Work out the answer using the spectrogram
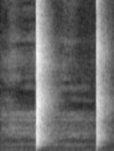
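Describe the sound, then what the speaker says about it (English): Two slow, soft hand claps spaced nearly a second apart, each a single crisp smack fading quickly in a quiet room, made in a sleepy way during a preschool music session. "You can clap your hands in a sleepy way."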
